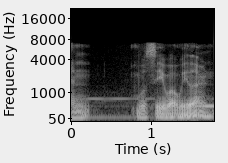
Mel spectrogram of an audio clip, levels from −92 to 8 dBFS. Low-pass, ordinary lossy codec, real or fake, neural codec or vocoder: 7.2 kHz; MP3, 64 kbps; real; none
